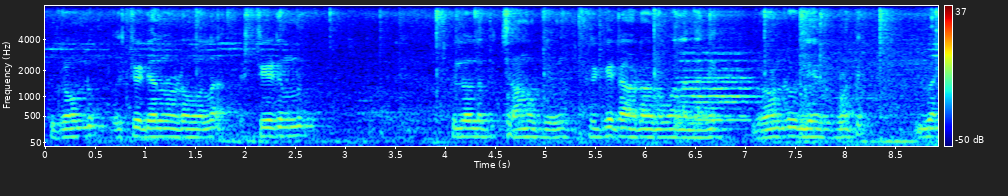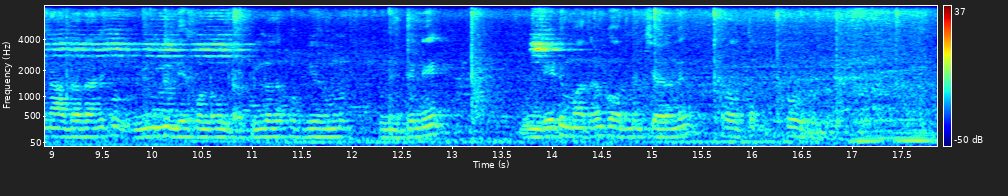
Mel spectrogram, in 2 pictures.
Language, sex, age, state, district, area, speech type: Telugu, male, 45-60, Andhra Pradesh, Kadapa, rural, spontaneous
